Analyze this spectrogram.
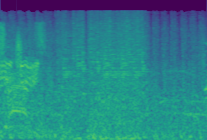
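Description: Machine gun fire rattles in short bursts.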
